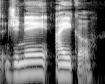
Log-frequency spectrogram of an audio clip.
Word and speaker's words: Jhené Aiko: Her name is pronounced Jhené Aiko, and the title of the album is Chilombo.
